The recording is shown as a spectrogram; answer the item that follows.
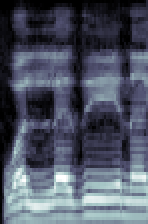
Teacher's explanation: alif lam syamsiah dibaca idgham atau memasukkan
